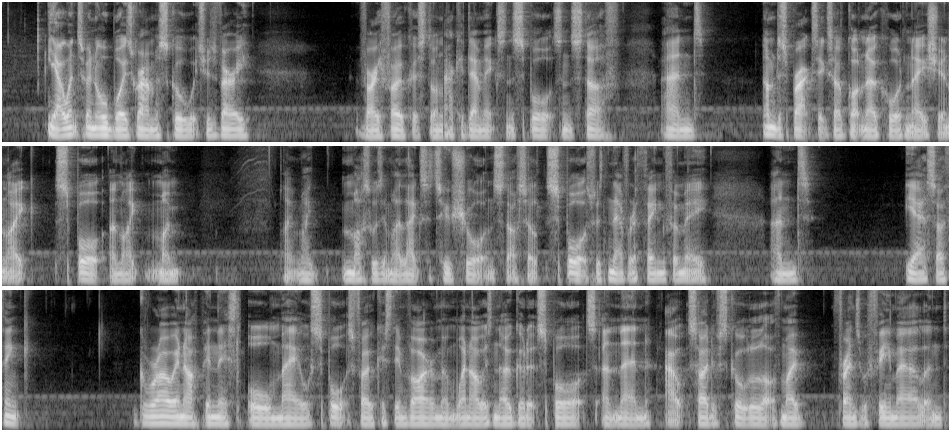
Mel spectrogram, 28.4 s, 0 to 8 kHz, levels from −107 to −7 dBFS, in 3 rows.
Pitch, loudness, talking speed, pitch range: 90 Hz, -27 LUFS, 175 wpm, 85-95 Hz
